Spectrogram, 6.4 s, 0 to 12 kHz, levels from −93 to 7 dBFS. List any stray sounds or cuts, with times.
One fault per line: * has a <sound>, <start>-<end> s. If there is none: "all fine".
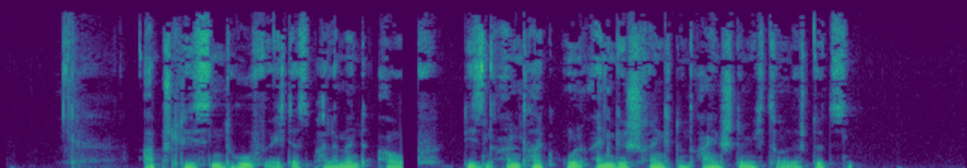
* has a dropout, 2.7-2.8 s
